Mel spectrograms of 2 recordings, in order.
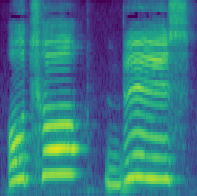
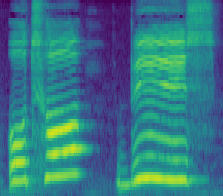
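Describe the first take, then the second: The two takes are said the same way.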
